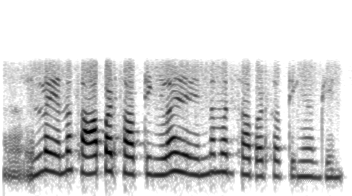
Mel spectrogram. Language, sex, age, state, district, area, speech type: Tamil, female, 45-60, Tamil Nadu, Krishnagiri, rural, conversation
